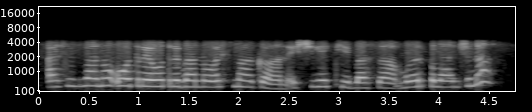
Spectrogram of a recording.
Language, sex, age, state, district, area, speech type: Kashmiri, female, 30-45, Jammu and Kashmir, Bandipora, rural, conversation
